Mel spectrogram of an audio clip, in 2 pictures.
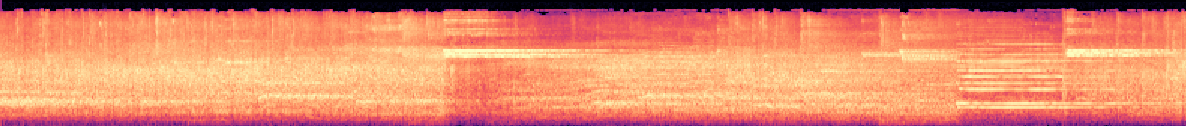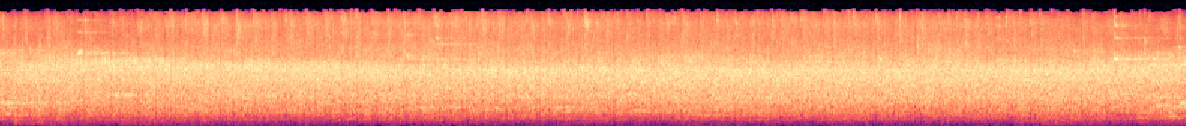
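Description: Sound of an indoor basketball game in an echoing sports hall: basketball bouncing, players' and spectators' voices. A referee's whistle sounds about six seconds in, and a horn blast lasting about two seconds sounds about thirteen seconds in, the kind that marks a stoppage or substitution.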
